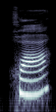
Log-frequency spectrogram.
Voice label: "hua2", pinyin audio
